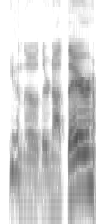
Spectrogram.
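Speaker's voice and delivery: voice cracking and breaking mid-line. Host introducing who is joining this week, voice cracking. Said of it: "my voice cracked".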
